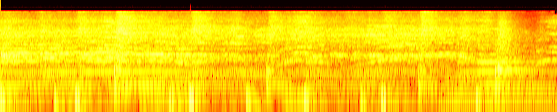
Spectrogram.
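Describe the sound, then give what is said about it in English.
An audience cheers and applauds at a testimony gathering, a loud, continuous wash of crowd noise with whoops and shouts and repeated sharp accents running through the whole stretch. “Oh, I can feel your excitement. The louder your applause, the sooner your testimony is coming.”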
